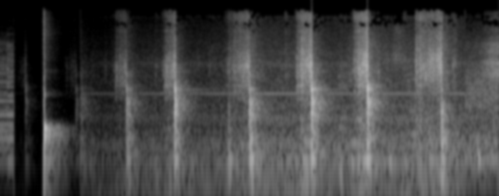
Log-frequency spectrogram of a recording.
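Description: Knife chopping an onion on a wooden cutting board: about seven separate, slow, uneven strikes, the first coming about half a second in.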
